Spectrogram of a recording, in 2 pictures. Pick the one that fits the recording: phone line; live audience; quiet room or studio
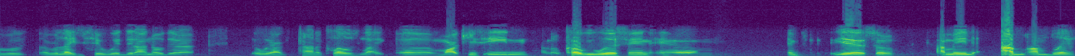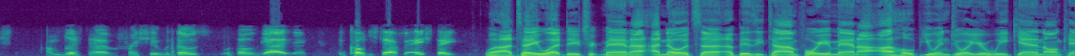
phone line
